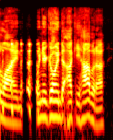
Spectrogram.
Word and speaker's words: Akihabara: the they asked her to pronounce the words like like Akihabara. Uh, that's the way you would pronounce it correctly in Japanese, but in English you would pronounce it Akihabara.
